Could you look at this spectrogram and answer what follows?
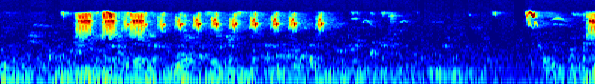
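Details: Three baby birds in a nest waiting for their mother to bring food; high, bright chirps repeated rapidly in a run of about a dozen notes, then a pause and a couple of louder chirps.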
